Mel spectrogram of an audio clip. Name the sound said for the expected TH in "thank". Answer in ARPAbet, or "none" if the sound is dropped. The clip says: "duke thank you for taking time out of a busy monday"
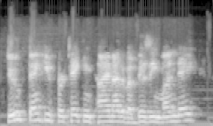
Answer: TH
